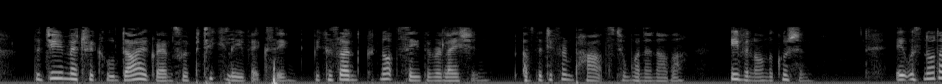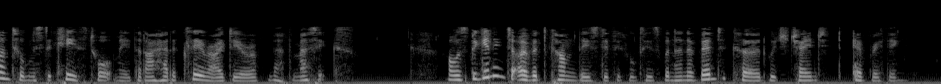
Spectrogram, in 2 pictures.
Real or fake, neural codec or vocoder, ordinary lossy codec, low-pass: real; none; MP3, 24 kbps; 7.2 kHz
